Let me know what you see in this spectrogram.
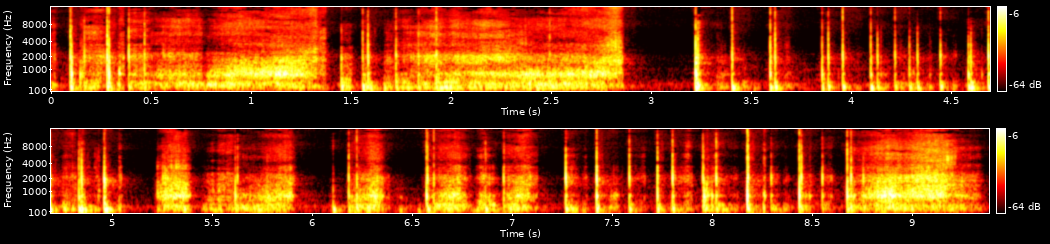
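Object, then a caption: Kraft cardboard tube. Long nails scratch and scrape along the printed surface of a hollow, cylindrical kraft cardboard tube made for almond dragees. A dry, papery scrape runs for about three seconds and stops briefly, followed by quick bursts of short, bright scratches and ticks. Sustained rasping returns near the end.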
